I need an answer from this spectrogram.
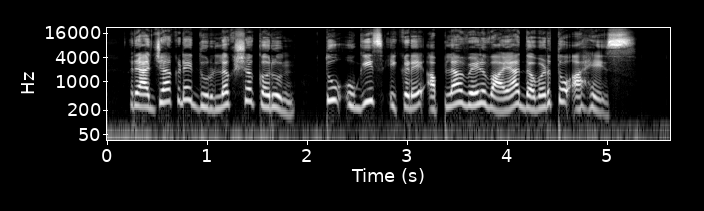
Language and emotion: Marathi, neutral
